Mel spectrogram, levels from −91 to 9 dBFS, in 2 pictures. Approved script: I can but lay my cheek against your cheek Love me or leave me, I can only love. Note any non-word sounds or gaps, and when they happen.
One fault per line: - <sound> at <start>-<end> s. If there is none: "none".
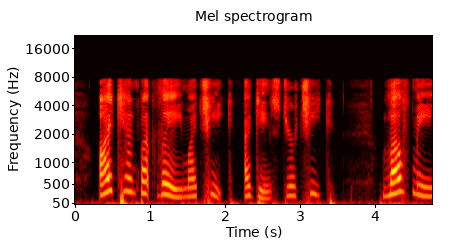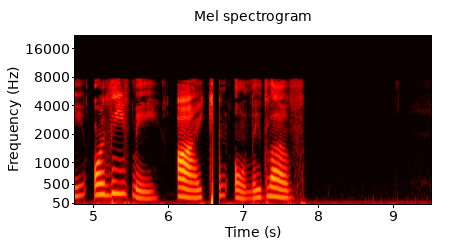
- dropout at 6.6-6.7 s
